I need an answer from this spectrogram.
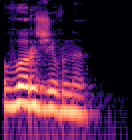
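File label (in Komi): "вӧрзьывны", Komi-Zyrian, female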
